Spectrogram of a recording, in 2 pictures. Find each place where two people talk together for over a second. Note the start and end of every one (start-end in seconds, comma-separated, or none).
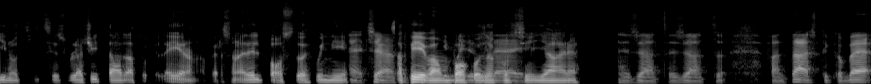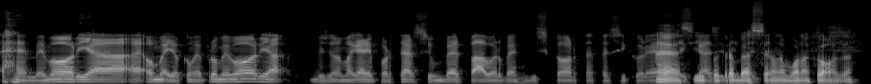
3.9-5.3, 15.3-16.5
